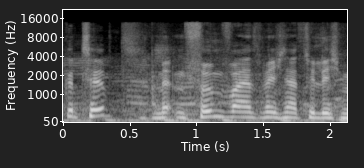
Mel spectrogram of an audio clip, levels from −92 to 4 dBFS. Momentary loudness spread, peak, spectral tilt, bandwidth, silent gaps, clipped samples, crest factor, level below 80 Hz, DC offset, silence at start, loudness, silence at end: 4 LU; -6 dBFS; -5.5 dB/octave; 14.5 kHz; none; under 0.1%; 14 dB; -36 dBFS; under 0.1%; 0 s; -20 LUFS; 0 s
